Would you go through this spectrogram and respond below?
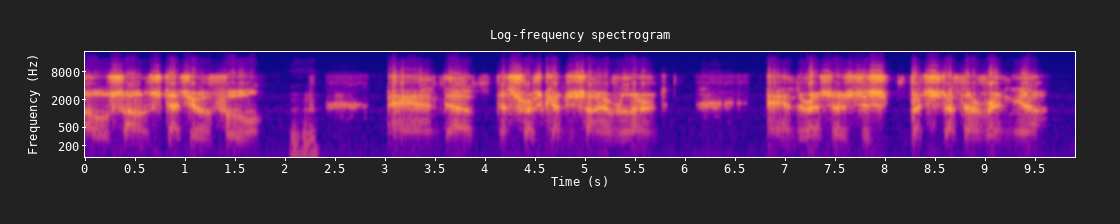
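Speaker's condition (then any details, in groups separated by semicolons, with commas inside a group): Parkinson's; brain surgery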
